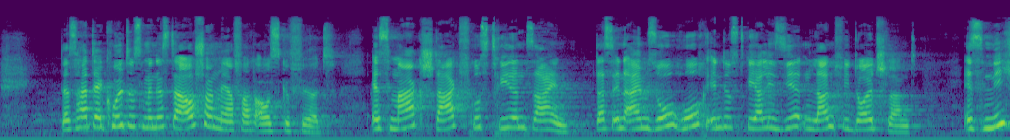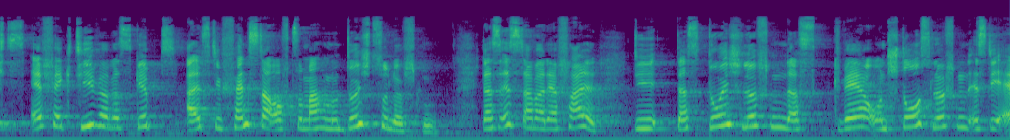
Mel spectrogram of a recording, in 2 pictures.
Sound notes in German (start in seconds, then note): none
